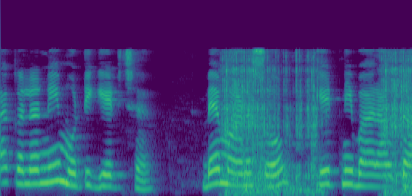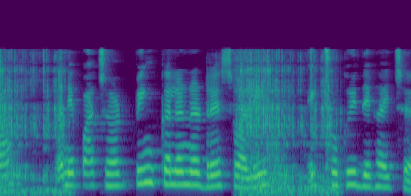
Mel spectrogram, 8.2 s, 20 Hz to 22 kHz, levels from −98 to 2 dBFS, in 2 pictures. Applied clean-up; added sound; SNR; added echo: classical method log-MMSE.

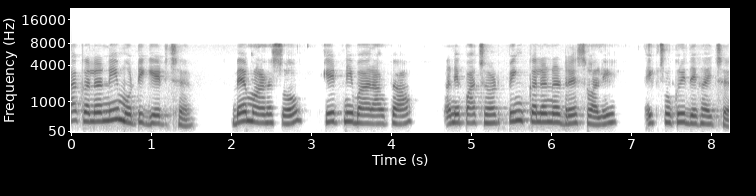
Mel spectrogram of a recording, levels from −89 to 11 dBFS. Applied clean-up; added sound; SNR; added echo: neural mask model Resemble Enhance denoiser.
